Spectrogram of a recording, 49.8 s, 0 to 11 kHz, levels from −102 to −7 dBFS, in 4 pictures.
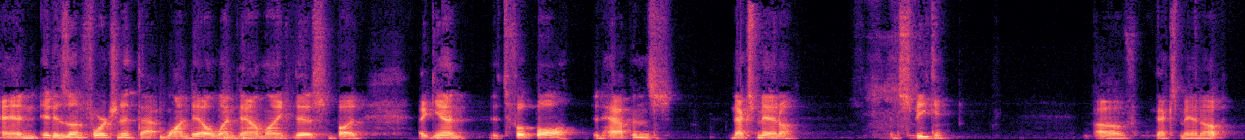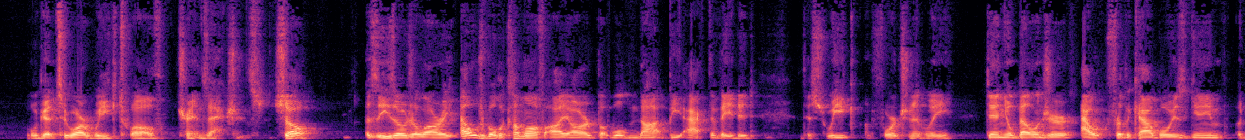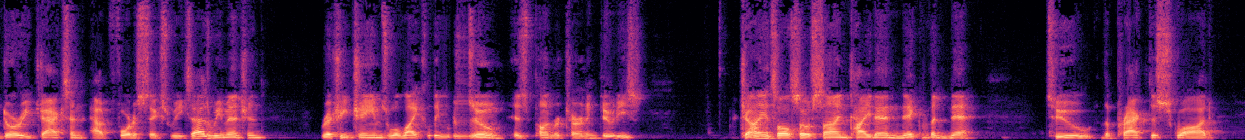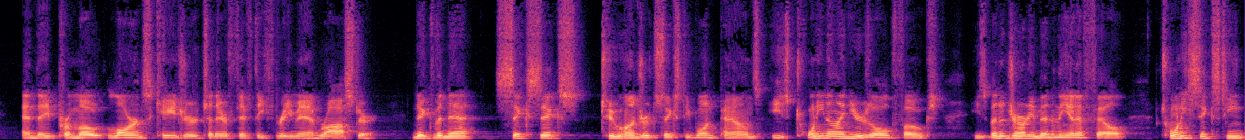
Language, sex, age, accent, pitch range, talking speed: English, male, 30-49, American, 90-130 Hz, 135 wpm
